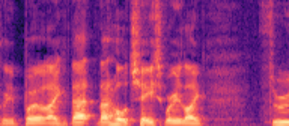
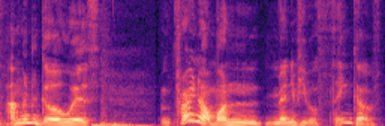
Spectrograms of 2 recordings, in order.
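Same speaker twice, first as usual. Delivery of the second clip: ordinary delivery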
